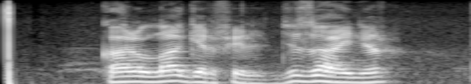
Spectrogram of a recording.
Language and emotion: Russian, neutral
